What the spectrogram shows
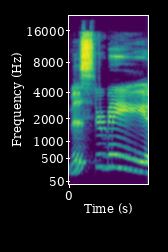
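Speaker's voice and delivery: high, slow, called-out yell. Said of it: "they'd yell out".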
